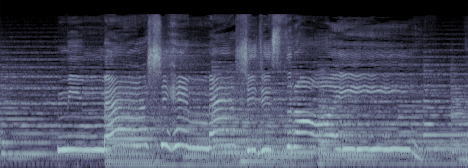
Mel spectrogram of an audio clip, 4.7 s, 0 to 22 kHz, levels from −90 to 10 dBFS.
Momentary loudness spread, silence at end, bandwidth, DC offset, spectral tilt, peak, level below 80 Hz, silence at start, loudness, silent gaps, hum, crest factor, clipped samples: 7 LU; 0 s; 16.5 kHz; under 0.1%; -3 dB/octave; -4 dBFS; -42 dBFS; 0 s; -20 LUFS; none; none; 16 dB; under 0.1%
